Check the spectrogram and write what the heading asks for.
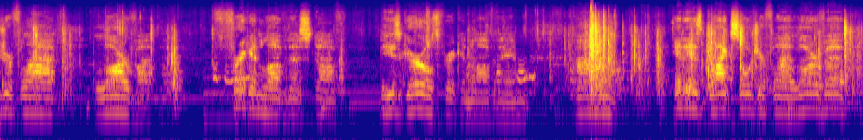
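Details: Adult male with vocal cord paralysis from surgery that damaged throat nerves and paralyzed the muscles acting on his vocal cords, making talking hard; he hopes it is temporary; vocal cord paralysis.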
